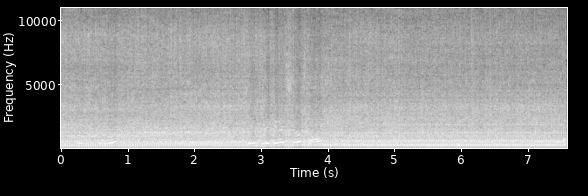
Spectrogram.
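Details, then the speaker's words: MTD snowblower after swapping in the engine from a second junk machine (original engine had no compression), primed and pull-started, cover not yet on: steady, even single-cylinder drone at constant speed with no misses or knocks; running good. "I'm gonna put that cover on here seems to be running good"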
